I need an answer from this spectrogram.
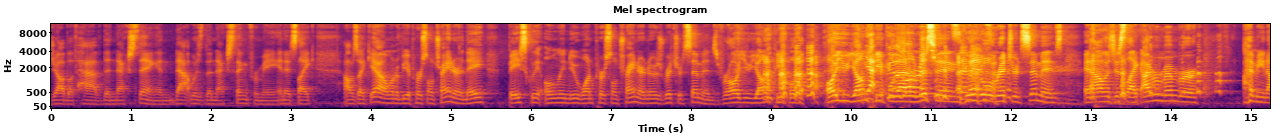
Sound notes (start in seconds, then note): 8.7 laughter; 12.9 laughs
